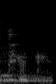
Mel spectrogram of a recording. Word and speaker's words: Ishaq: Probably he was not a Jew because his name is pronounced as in Arabic and is not as in Hebrew. In Hebrew it would be Itzhak, and in Arabic is Ishaq, okay?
